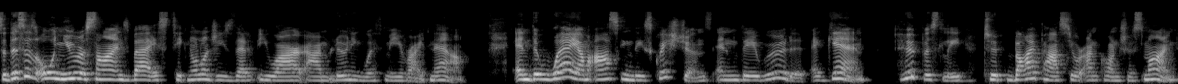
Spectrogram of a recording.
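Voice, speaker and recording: This woman speaks with a non-native accent, a fairly high pitch and ordinary pitch variation. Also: moderate pace. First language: not English. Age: 30s. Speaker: mindfulness coach. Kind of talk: online class.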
